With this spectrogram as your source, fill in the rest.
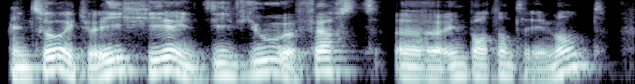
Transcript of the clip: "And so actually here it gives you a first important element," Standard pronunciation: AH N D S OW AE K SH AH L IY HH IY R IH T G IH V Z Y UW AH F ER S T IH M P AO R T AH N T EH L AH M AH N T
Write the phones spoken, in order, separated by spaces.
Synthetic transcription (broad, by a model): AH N S OW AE K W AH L IY HH IY R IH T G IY V Y UW AH F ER S T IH M P AO R T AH T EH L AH M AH T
